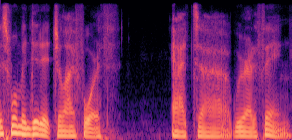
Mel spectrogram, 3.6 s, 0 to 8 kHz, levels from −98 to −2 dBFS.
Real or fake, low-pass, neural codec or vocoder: real; 7.2 kHz; none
